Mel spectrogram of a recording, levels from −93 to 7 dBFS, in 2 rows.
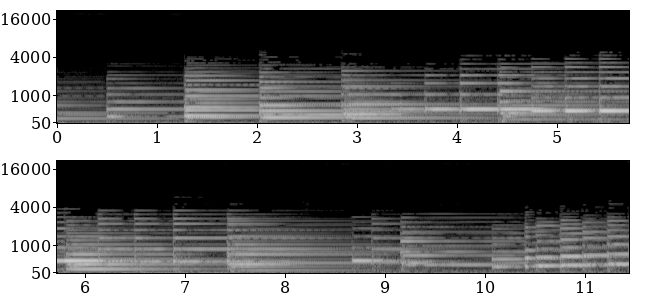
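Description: A music clip with two brief glitches from damaged data in a compressed stream, at 3.43 s and 10.42 to 10.44 s, where the decoder misreads corrupted frames. Spectrograms show thin broadband vertical streaks.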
